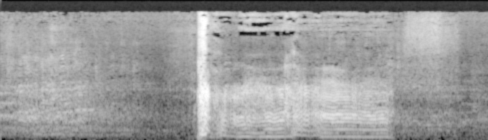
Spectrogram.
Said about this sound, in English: That's not a receptionist, a receiving person. That's a bulldog.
